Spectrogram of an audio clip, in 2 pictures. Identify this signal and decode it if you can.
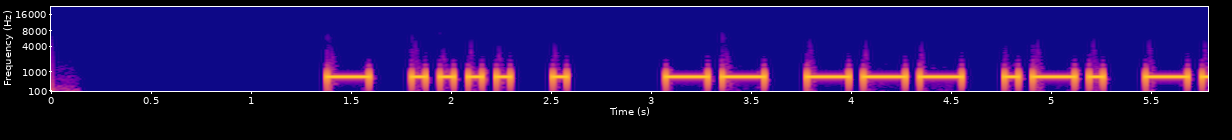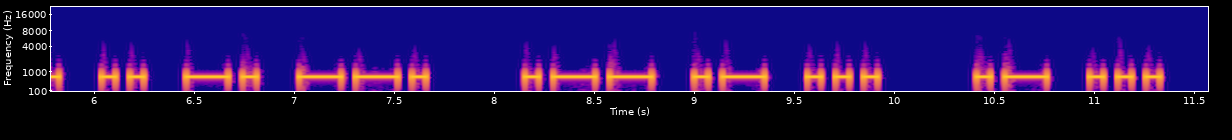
Morse code, heard as a keyed tone, about 17 wpm, 700 Hz. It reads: THE MORNING WAS AS
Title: Sentences from Top 1000 Words - Review Part 3 - 17wpm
